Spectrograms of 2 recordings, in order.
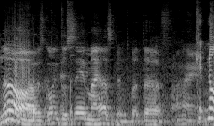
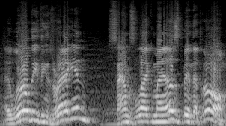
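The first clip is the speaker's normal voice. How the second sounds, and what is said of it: Put-on theatrical character accent. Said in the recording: “say it in your accent ... Now we're Tevye from Fiddler on the Roof ... The Count, I think ... And the Count mixed with the Count”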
